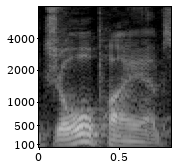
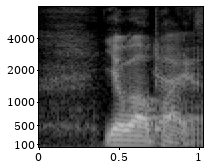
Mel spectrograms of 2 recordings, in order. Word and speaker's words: Yoel Pimentel: I'm like, that's just fucking Joel Pimentel. Who are you talking about? And then I think it was Shulman later in the show was like, made whatever indication that's how his name should be pronounced. So there it is, Yoel Pimentel.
